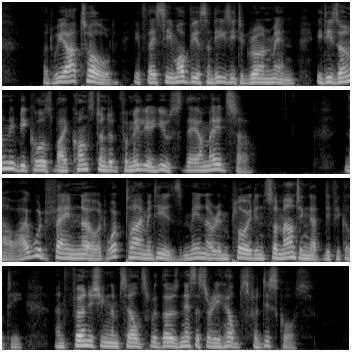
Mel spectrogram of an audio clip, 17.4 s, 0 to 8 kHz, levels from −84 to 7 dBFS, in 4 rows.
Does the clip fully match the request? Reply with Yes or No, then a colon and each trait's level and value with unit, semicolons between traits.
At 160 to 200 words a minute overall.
Yes: average, 180 wpm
